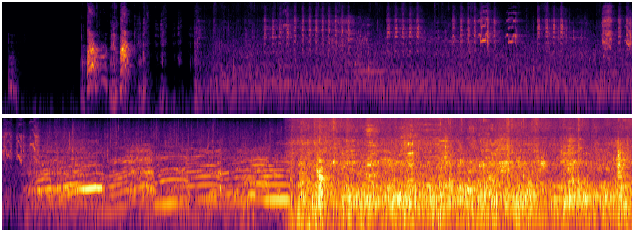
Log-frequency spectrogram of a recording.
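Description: Two short dog barks, then the chattering calls of a rainbow lorikeet, faint at first and growing louder. About three quarters of the way through, a loud, dense din of pigs in a barn takes over.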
